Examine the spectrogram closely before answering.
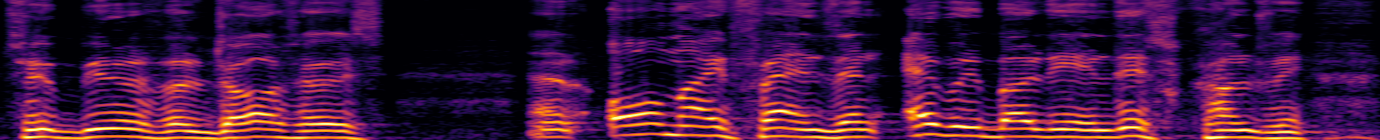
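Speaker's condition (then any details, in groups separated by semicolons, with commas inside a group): Motor neuron disease; voice deterioration as first sign, later fatal; archival Late Late Show interview clip from year of diagnosis; later voice loss, voice bank from DCU using archived recordings, tapped button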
